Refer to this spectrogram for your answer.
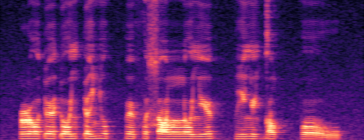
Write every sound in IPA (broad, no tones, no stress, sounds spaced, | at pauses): ɭ o ɗ ø ɗ o lʲ ɗ ə ʎ o pː ø f ʊ s ɔ lː o lʲ ø pː i lʲ ʊ lʲ ɡ ʊ lˠ pː o w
